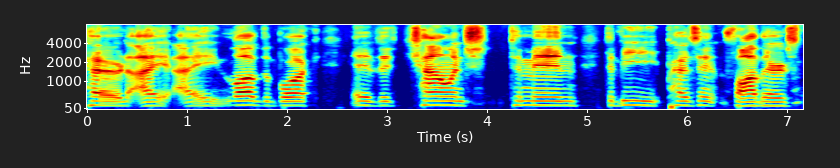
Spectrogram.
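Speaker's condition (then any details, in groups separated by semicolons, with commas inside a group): Cerebral palsy; from birth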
